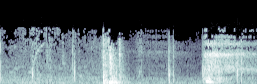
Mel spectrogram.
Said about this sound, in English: Shut the door.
